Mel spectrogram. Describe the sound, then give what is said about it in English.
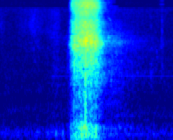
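A deep cleansing breath taken into the microphone: one short, forceful breathy burst that fades quickly, with quiet before and after. “So, as they say, cleansing breath.”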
